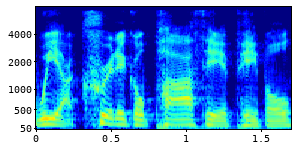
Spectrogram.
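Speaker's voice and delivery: dry, mocking, lightly sarcastic delivery. Imitating people who overuse a buzzword, in a sarcastic tone. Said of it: "a little tone of sarcasm".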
